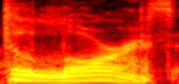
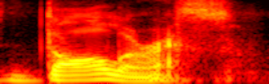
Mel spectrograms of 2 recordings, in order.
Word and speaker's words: doloris: with his do doloris it's not Dolores it's dollarus what does dollarus even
